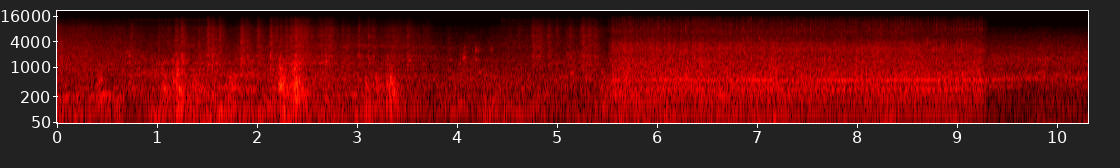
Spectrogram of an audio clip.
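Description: Storm wind gusting against the boat, with a few louder surges. About halfway through, the sound gives way to a small outboard motor pushing an inflatable dinghy along, running steadily with a held hum, which drops away near the end.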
